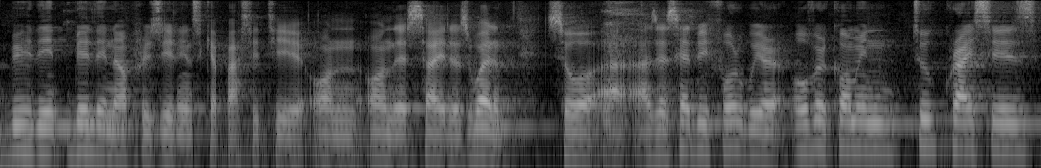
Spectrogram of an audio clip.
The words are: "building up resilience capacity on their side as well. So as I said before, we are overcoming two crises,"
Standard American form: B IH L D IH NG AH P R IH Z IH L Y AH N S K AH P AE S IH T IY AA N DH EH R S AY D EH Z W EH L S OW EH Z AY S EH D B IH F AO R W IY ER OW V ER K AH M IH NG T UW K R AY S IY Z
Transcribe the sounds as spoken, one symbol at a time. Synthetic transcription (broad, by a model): B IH L D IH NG AH P R IH Z IH L Y AH N S K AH P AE S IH T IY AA N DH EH S AY D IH Z W EH L S OW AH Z AY S EH D B IH F AO R W IY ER OW V ER K AH M IH NG T UW K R AY S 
